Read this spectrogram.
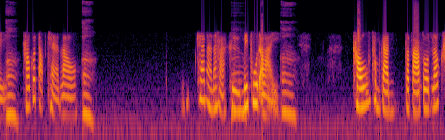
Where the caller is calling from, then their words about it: Bangkok, Thailand; แถวตลาดพลูอะค่ะ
